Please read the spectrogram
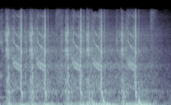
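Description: A camera shutter firing in a rapid burst, a fast even run of clicks, over a low thump about twice a second.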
